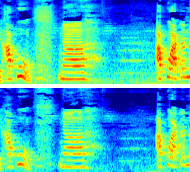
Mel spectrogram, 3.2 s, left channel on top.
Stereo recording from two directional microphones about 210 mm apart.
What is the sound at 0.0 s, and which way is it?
A woman's voice, 20° left (ahead or behind).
